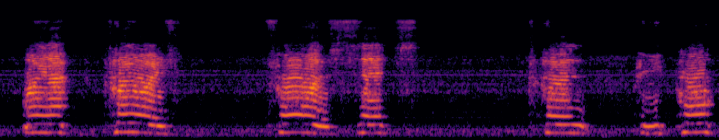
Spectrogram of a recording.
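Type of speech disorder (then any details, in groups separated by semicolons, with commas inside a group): Dysarthria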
